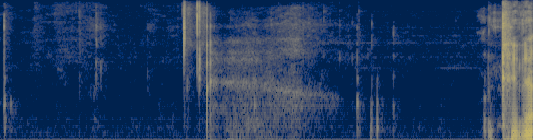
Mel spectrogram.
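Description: Mostly quiet: a few faint, sharp clicks and a soft breath, then a man starts speaking near the end.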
